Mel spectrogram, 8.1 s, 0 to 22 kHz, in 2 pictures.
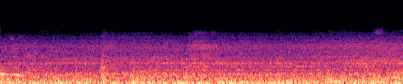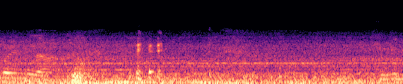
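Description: ER2R electric multiple unit running along the track, heard from inside the carriage: a steady, dense rumble with a faint, steady high whine over it. A single knock about five seconds in.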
